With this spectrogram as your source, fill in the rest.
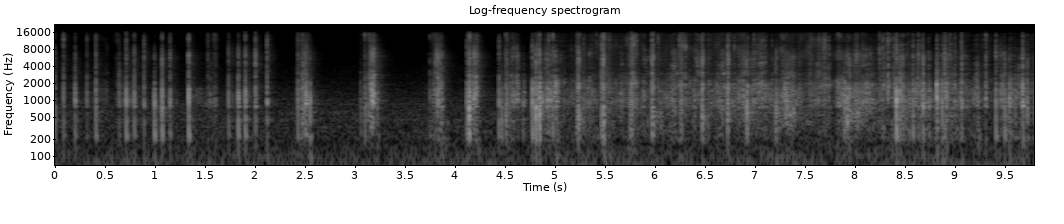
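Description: Long nails tap and scratch a yellow plastic frisbee held in the hands. Quick, sharp, bright clicks come in bursts at the start, broken by a few short scraping swipes. From about the midpoint this becomes a dense, continuous crackly scratching with no low rumble.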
